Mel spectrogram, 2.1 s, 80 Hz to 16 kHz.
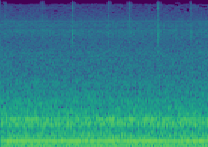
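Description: Steady hum of a running PDP-12 minicomputer's cooling fans and power supply: an even whir with a low steady tone.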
